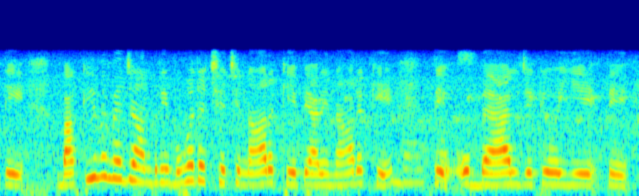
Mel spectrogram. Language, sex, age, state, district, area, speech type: Dogri, female, 30-45, Jammu and Kashmir, Udhampur, urban, spontaneous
